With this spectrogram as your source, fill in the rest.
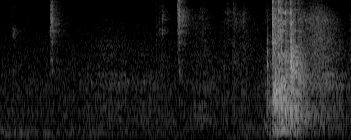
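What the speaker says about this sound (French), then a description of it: "Il n'y a plus qu'à couper tous les petits fils." Scissors snipping loose sewing threads from a finished bib, with a few quiet, separate close snips and then a louder crisp cut near the end in a quiet room.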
